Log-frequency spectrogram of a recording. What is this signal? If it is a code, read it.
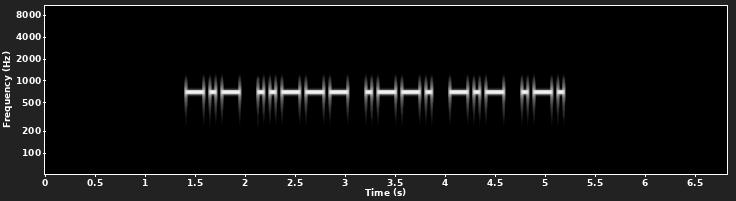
Morse code, heard as a keyed tone, about 20 wpm, 700 Hz. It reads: K2PKR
